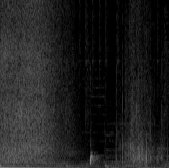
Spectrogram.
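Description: End-card sound effects over quiet background music: a noisy whoosh that fades away over the first second, then a short rising bloop about a second in.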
